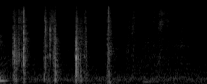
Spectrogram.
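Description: A deck of Angel Tarot cards being shuffled by hand: a few short, quick card snaps in the first second or so.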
